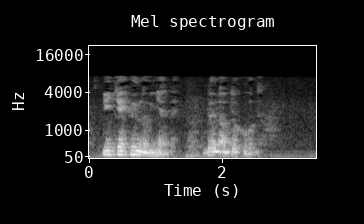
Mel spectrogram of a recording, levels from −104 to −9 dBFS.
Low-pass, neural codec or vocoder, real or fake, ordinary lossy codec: 7.2 kHz; vocoder, 24 kHz, 100 mel bands, Vocos; fake; MP3, 64 kbps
